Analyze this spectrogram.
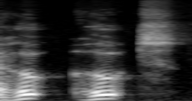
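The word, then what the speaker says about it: Ouzts: like it um yeah Hoots Hoots it's like o-u-z-t-s with the Z is silent I like it he's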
